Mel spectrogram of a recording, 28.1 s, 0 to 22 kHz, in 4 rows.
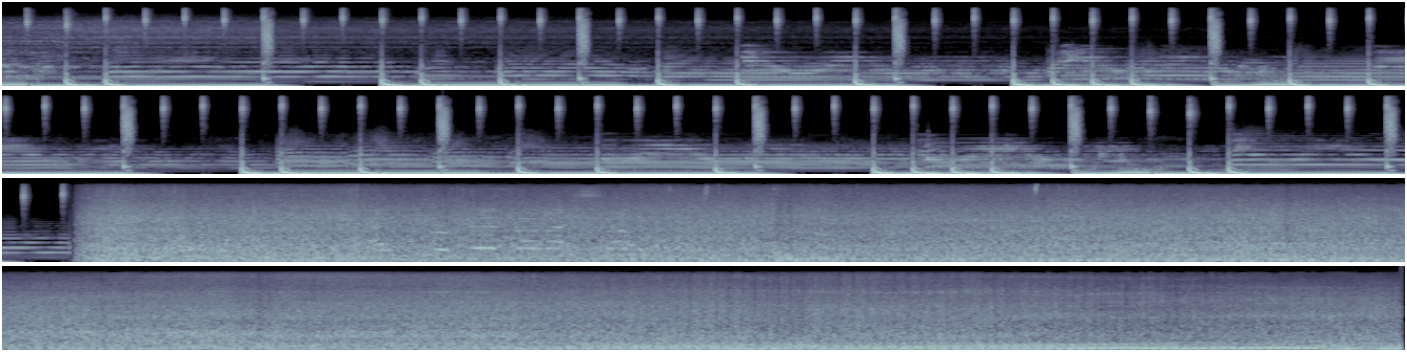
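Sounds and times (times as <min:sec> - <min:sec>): waterfall rushing: 0:14.4 - 0:28.0.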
